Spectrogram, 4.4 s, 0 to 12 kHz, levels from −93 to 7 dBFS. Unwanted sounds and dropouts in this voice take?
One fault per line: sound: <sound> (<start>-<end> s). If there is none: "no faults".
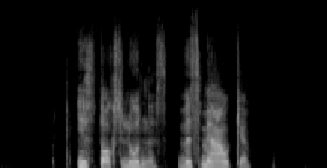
no faults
